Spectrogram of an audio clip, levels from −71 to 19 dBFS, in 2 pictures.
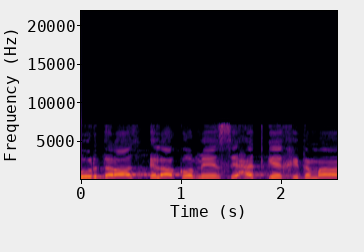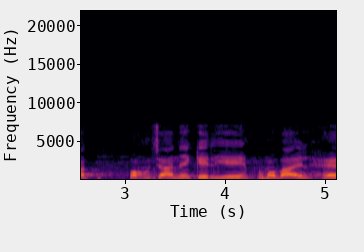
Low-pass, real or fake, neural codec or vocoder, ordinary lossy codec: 7.2 kHz; real; none; MP3, 48 kbps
